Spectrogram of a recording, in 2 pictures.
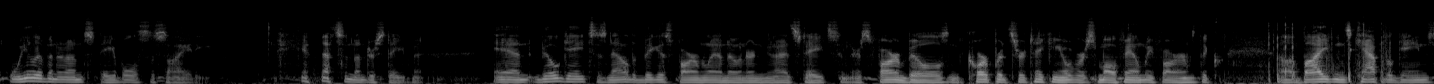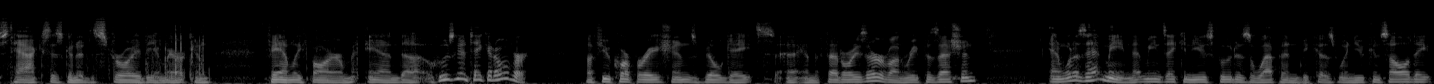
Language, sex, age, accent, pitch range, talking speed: English, male, 50-69, American, 95-120 Hz, 180 wpm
